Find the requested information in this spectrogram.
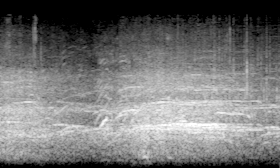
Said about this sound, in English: You're applauding a little too loudly for that.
